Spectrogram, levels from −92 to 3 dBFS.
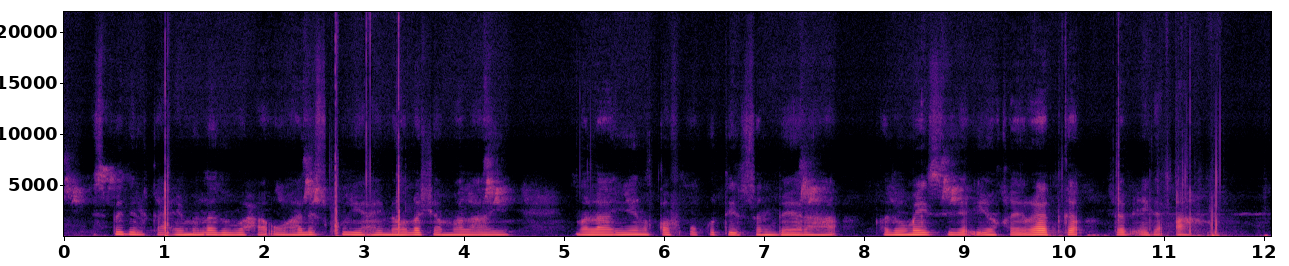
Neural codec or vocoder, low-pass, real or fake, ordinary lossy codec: vocoder, 44.1 kHz, 128 mel bands, Pupu-Vocoder; none; fake; none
